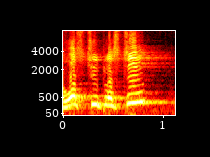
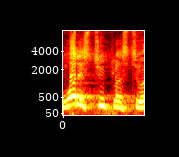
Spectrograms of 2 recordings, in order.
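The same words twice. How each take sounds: First: Higher-pitched call to the crowd; rallying call-out. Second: Said in the usual way. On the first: Real, not acted. Preacher getting congregation to shout the answer, rallying call-out. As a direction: throw the question out for everyone to shout back.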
